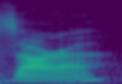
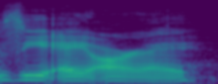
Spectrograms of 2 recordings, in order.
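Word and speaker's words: Zahra: So it's like Zara. Yeah, like Zara. Except the H is silent, basically.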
